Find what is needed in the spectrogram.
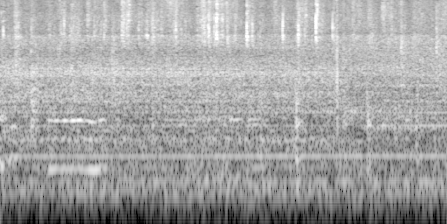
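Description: Dogs moving about on a hardwood floor, their claws making light scattered clicks, with a short, low, steady-pitched vocalization from one of the dogs about half a second in.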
